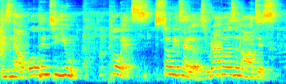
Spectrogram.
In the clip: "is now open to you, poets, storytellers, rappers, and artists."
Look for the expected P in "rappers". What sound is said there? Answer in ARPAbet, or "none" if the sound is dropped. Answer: P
